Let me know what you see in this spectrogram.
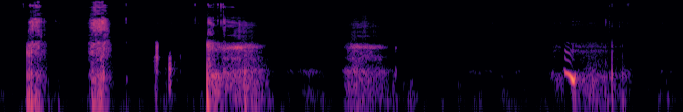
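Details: Female sneezing at night after her nose was tickling, from several stitched recordings with poor audio: several wet, explosive sneeze bursts with quick inhalations between them over faint hiss; repeated sneezing.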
